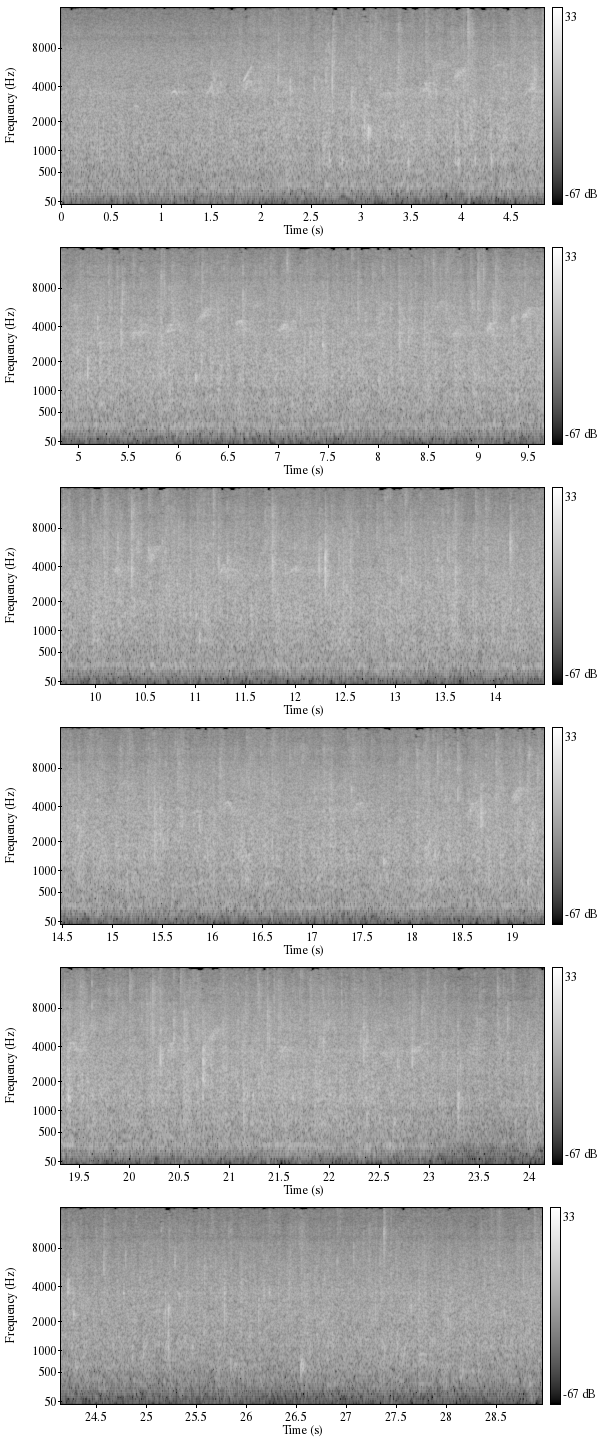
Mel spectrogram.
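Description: Steady rain falling on garden plants and ground, with many individual drops ticking close by.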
